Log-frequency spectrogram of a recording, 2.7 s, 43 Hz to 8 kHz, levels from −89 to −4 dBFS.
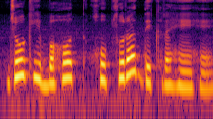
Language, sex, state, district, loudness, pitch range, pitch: Hindi, female, Madhya Pradesh, Bhopal, -16 LUFS, 190-260 Hz, 240 Hz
